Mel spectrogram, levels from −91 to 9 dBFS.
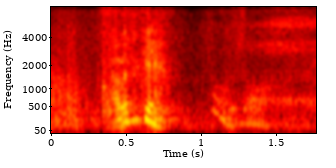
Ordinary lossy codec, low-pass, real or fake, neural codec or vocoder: none; none; fake; codec, 16 kHz, 8 kbps, FunCodec, trained on Chinese and English, 25 frames a second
